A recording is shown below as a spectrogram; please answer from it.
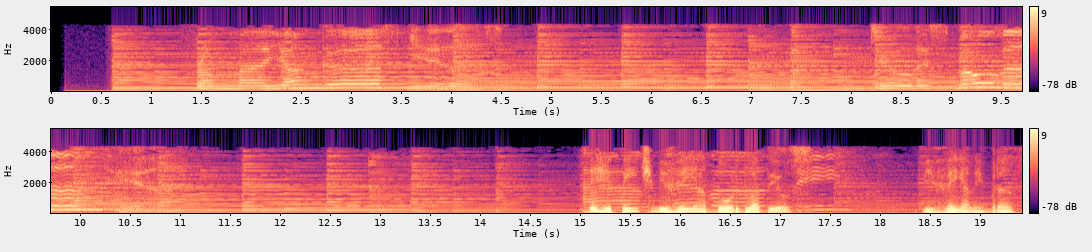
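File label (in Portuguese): RECONCILIAÇÃO Masculino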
